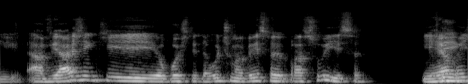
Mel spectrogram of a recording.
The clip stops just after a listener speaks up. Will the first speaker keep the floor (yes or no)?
yes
